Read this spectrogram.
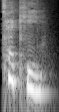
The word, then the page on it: techie: British English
